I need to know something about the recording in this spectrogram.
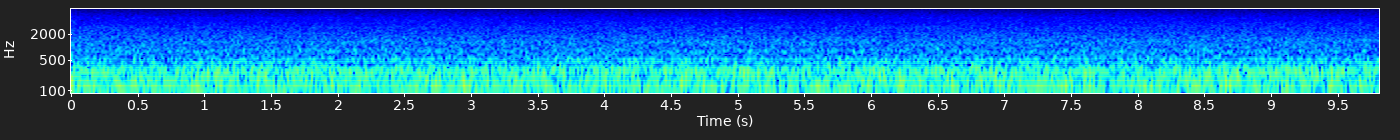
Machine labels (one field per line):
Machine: slide rail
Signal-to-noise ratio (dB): -6 dB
